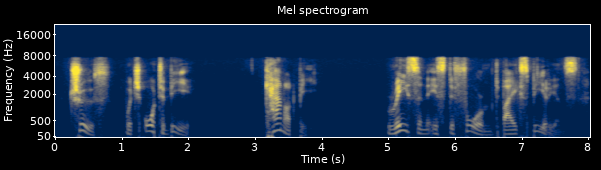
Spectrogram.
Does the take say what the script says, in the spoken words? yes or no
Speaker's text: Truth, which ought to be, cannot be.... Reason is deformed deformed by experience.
no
